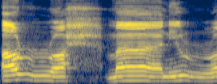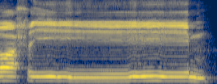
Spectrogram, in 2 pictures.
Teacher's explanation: হাটা হলকের মাঝখান থেকে চিকন করে নিয়ে আসতে হবে।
